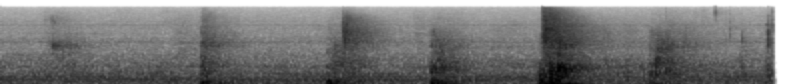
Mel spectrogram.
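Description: Feet thud on a wooden floor.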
